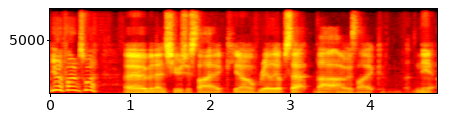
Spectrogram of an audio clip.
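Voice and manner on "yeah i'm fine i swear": put-on high squeaky kid voice; squeaky reassurance. Boy reassuring his mum, high squeak. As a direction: chirp it like a small boy.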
